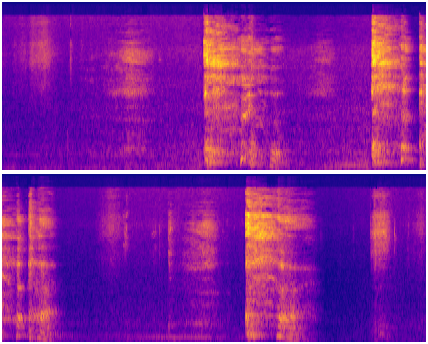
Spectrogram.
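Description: Several bouts of harsh dry coughing with throat clearing and gagging between them; lingering cough after bronchitis.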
